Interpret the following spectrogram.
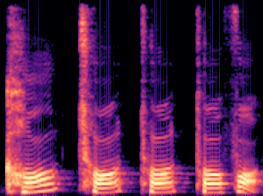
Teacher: একটু বেশি শ্বাসবায়ু লাগছে তাই এগুলো মহাপ্রাণ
